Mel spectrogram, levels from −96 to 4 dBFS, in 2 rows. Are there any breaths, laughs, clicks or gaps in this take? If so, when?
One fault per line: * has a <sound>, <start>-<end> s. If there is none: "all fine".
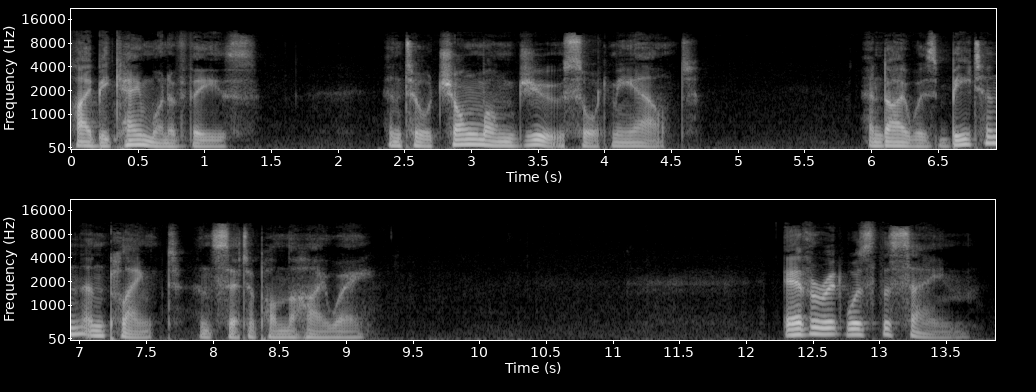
all fine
